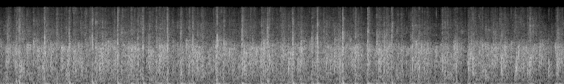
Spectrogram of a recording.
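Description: An audience claps steadily for several seconds, a dense wash of many hands at an even, sustained loudness with no voices standing out.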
